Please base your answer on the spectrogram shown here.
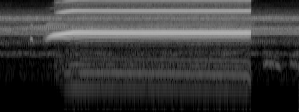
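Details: Buzzy, nasal cry of a Fowler's Toad, a Tennessee species whose call is said to resemble a baby crying or an alarm clock; a single even drone of about two seconds sits above a soft background frog chorus.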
